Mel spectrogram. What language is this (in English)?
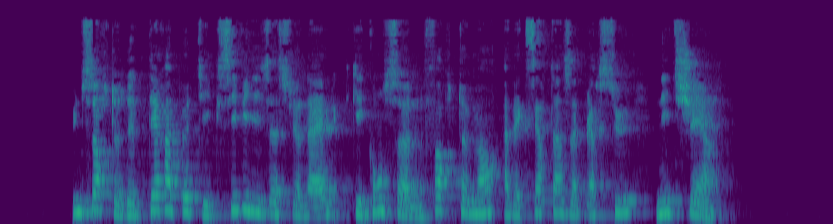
French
